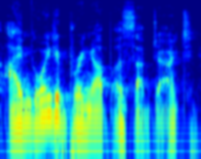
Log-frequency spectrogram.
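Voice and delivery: ordinary delivery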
